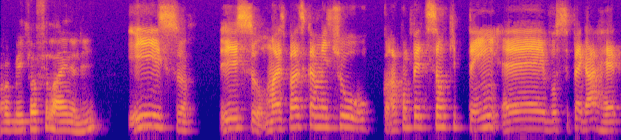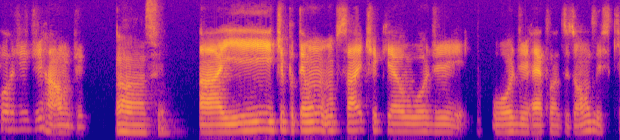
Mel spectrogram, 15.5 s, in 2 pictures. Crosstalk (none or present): none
